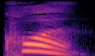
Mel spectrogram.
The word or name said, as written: kun4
